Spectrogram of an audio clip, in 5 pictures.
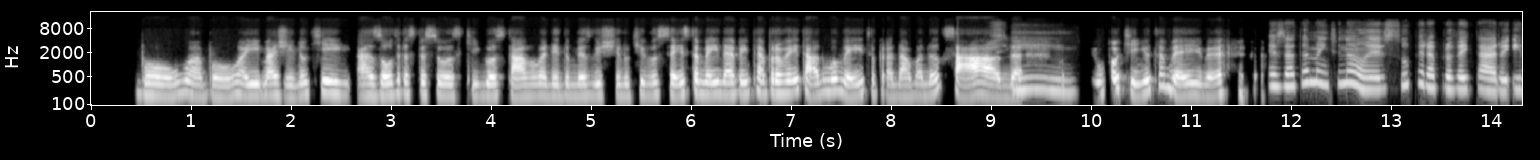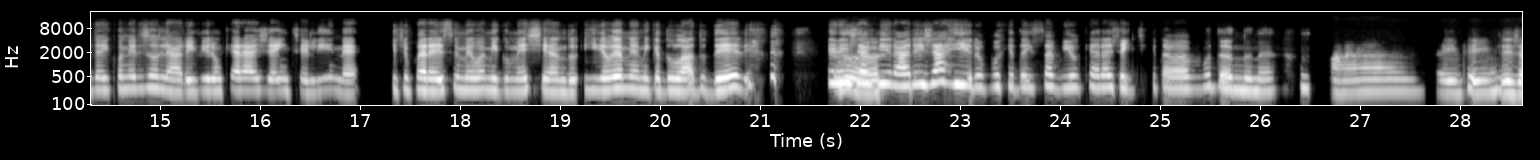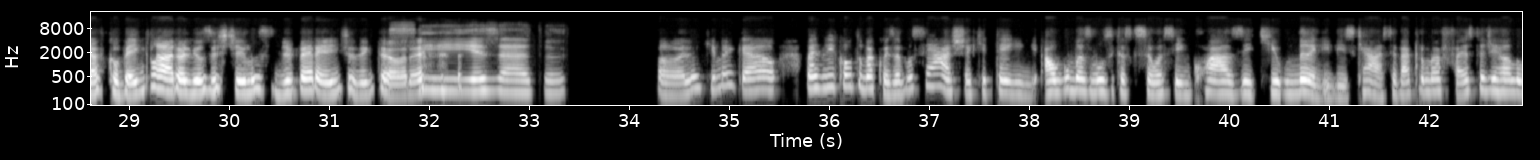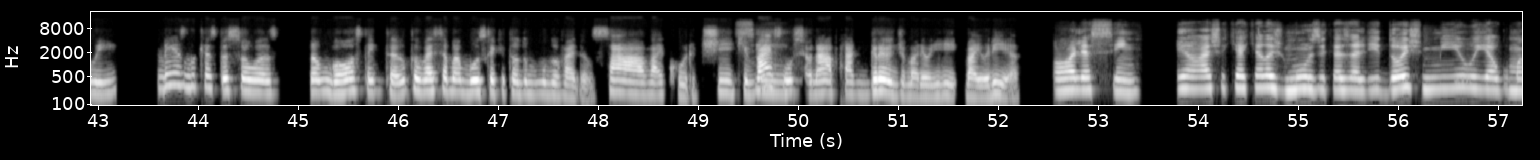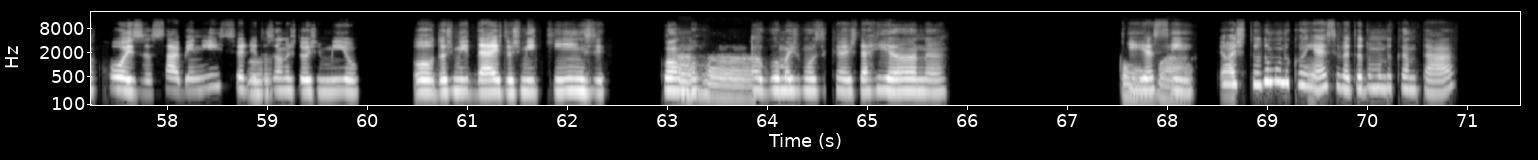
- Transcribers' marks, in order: giggle; laugh; tapping; chuckle; giggle; unintelligible speech
- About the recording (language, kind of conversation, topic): Portuguese, podcast, Como montar uma playlist compartilhada que todo mundo curta?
